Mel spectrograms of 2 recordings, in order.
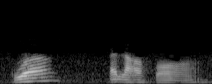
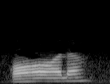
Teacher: قال العصا أفخم من قال، ليه؟ قال لأن الصاد فيها صفة الاستعلاء والإطباق، أما القاف ففيها صفة الاستعلاء وليس فيها إطباق بل هي منفتحة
